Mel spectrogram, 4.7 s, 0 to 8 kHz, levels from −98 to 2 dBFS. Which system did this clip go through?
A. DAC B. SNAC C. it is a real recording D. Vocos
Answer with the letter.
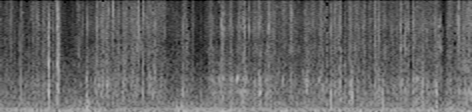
C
